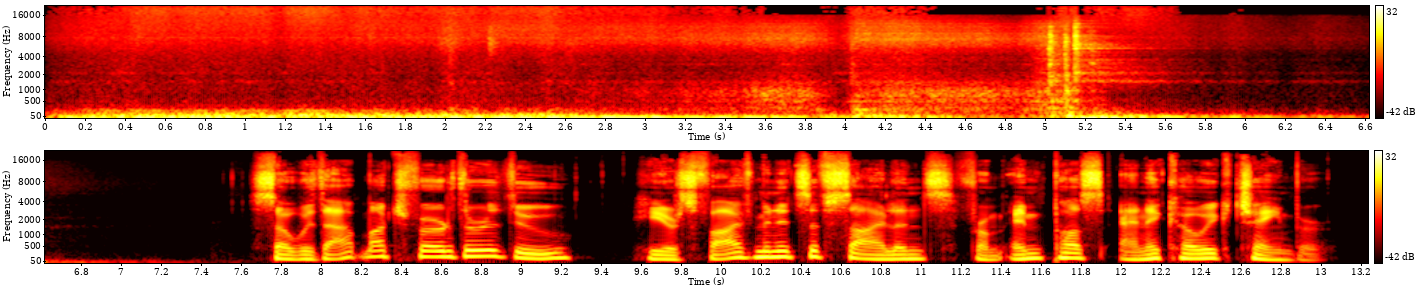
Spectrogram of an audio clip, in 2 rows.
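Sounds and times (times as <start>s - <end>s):
huge heavy anechoic chamber door rumbling and sliding shut: 0.0s - 7.3s
sharp metallic clunk of a heavy door: 2.0s - 7.4s
speech: 7.7s - 13.1s.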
